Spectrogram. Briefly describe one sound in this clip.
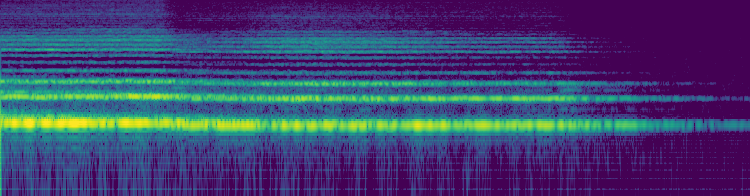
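A synthetic choir sings a sustained chord that slowly fades away.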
